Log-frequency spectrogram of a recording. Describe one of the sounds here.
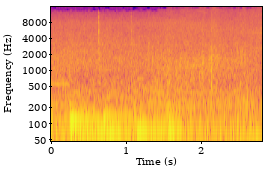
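A car engine hums as a car drives slowly along a muddy track.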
